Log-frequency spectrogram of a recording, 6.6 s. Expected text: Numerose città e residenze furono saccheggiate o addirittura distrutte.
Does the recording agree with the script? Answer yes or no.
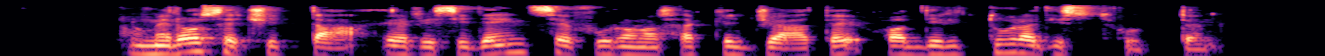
yes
